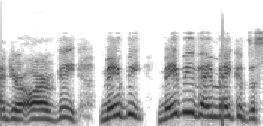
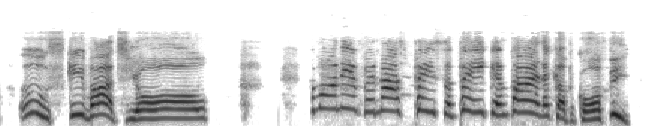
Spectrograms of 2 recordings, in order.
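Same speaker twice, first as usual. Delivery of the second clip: Southern accent crossed with New York accent; 6 semitones higher than usual. Describing a video imagining how a Brooklyn granddaughter would sound down south: Southern-meets-New-York accent. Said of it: "Southern meets New York".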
